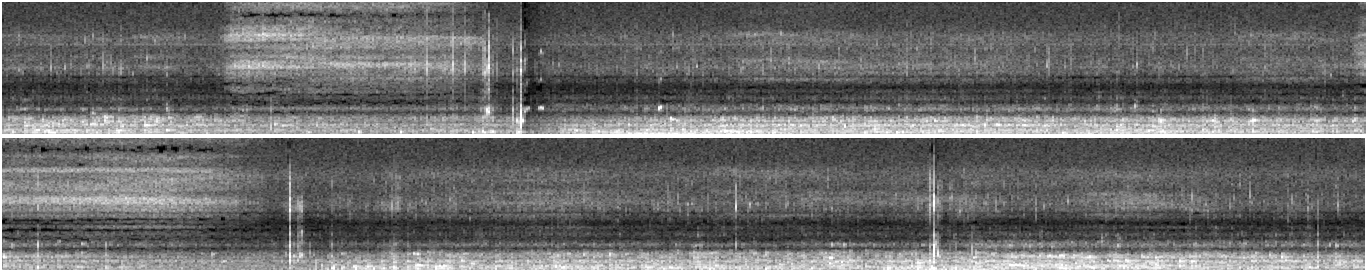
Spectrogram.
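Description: Underwater scuba breathing through a regulator: a hissing inhalation about two seconds in and again about ten seconds in, each followed by a burst of bubbling as the exhaled air escapes, over a steady watery background with a few sharp clicks.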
